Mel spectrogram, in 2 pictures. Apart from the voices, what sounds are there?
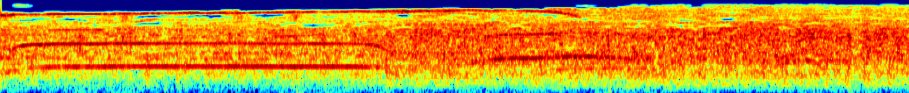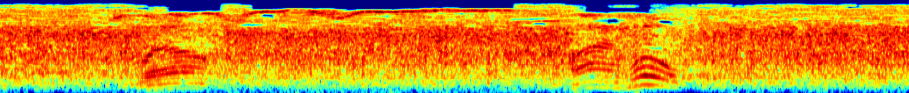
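audience clapping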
